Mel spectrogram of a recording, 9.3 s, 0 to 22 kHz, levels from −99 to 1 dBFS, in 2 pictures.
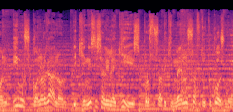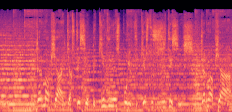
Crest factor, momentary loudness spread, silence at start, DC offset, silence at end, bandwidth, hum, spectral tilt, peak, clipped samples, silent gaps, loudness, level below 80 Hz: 12 dB; 3 LU; 0 s; under 0.1%; 0 s; 15.5 kHz; none; -3.5 dB/octave; -2 dBFS; under 0.1%; none; -12 LUFS; -30 dBFS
